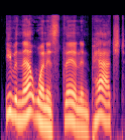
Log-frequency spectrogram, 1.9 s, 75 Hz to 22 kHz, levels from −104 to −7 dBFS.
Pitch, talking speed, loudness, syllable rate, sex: 170 Hz, 225 wpm, -18 LUFS, 5.9 syllables/s, male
